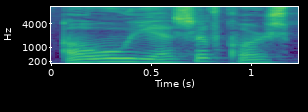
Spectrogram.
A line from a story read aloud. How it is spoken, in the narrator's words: people said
